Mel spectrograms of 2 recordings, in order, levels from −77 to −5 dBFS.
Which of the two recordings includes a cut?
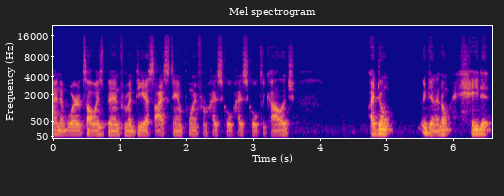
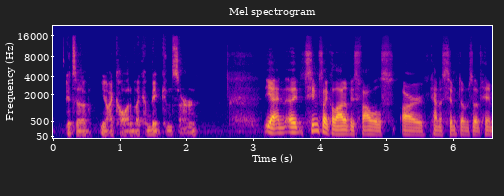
first; 1 cut; at 2.7 s

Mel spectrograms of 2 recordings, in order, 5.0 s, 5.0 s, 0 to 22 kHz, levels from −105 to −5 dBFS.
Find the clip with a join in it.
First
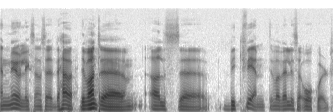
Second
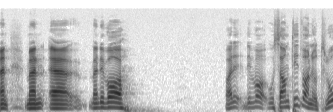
first; 2 cuts; at 1.1 s, 1.5 s

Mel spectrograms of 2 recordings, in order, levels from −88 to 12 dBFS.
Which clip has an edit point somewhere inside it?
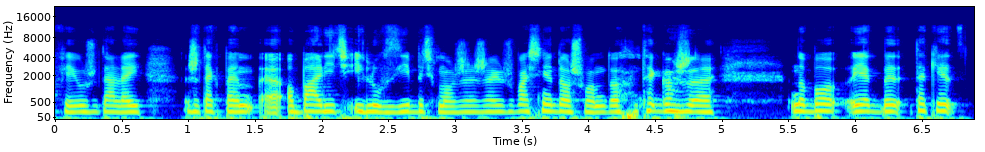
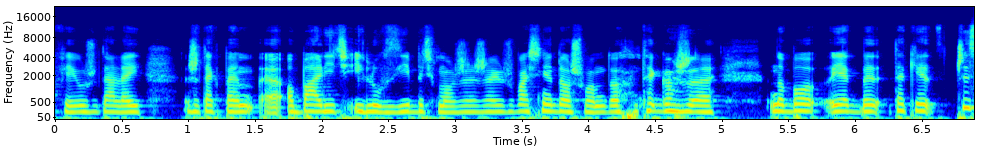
second; 1 cut; at 5.3 s

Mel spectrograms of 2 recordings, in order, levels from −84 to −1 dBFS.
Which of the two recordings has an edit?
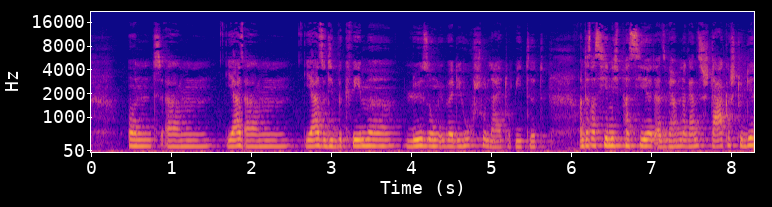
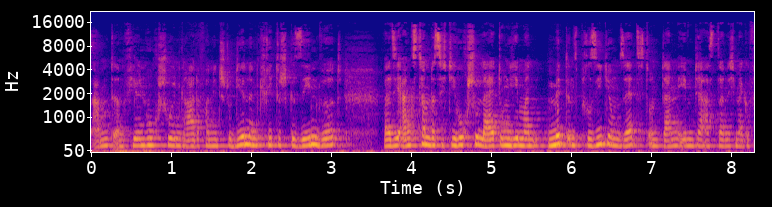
first; 3 cuts; at 1.9 s, 5.2 s, 6.2 s

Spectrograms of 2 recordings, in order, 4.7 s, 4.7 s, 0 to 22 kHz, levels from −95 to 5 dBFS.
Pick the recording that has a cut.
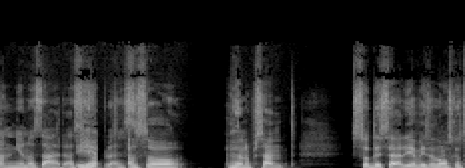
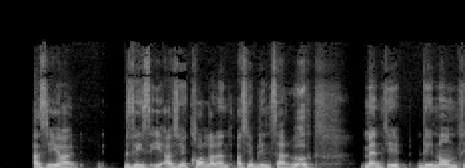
first; 1 cut; at 1.0 s

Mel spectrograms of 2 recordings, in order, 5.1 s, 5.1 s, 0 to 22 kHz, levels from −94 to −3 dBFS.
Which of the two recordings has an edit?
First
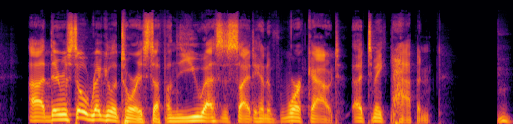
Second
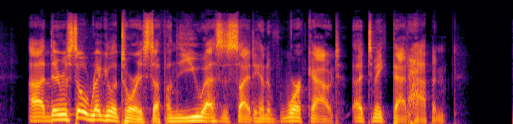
first; 1 cut; at 3.9 s

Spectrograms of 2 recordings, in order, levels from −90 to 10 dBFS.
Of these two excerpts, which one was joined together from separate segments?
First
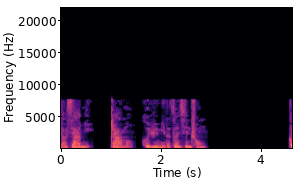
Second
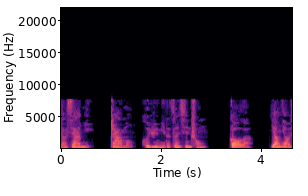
second; 1 cut; at 3.0 s

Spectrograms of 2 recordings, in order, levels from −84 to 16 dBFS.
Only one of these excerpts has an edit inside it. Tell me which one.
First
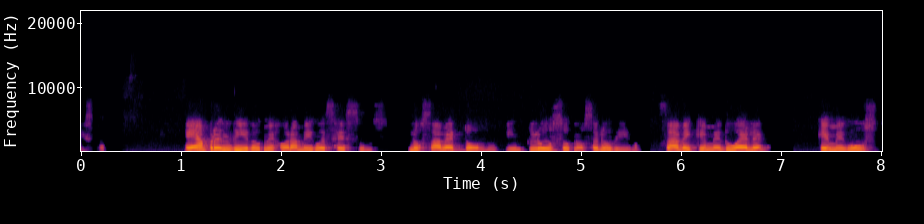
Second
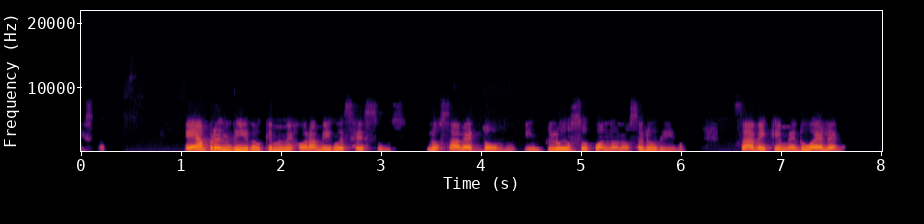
first; 4 cuts; at 1.8 s, 4.9 s, 5.7 s, 7.1 s

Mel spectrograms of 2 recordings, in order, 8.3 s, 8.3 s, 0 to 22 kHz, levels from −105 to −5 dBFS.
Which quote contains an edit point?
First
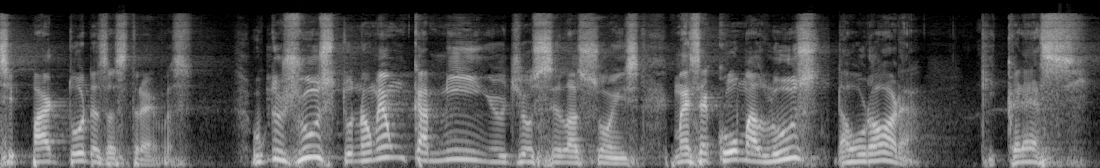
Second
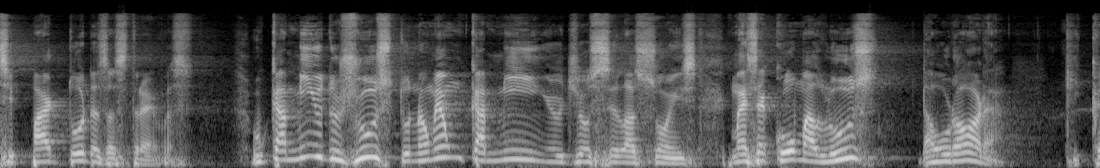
first; 2 cuts; at 2.0 s, 6.2 s

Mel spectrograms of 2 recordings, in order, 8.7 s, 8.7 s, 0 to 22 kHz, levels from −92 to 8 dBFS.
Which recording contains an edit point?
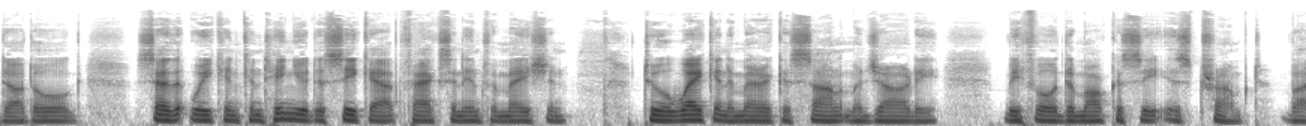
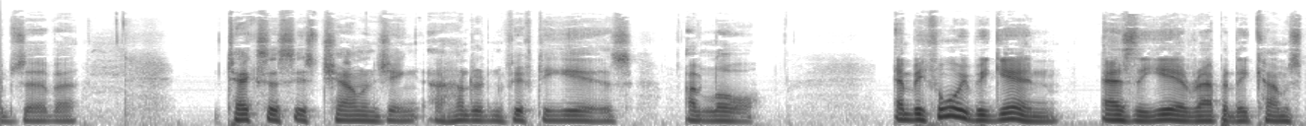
second; 1 cut; at 4.7 s

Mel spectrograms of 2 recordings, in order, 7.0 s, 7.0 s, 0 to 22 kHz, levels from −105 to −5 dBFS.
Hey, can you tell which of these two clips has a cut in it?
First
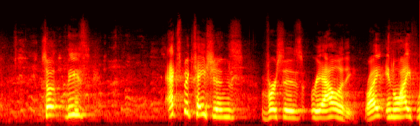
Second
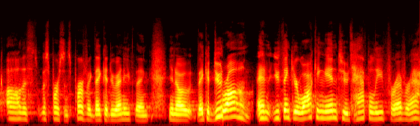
second; 4 cuts; at 1.8 s, 3.7 s, 4.2 s, 5.8 s

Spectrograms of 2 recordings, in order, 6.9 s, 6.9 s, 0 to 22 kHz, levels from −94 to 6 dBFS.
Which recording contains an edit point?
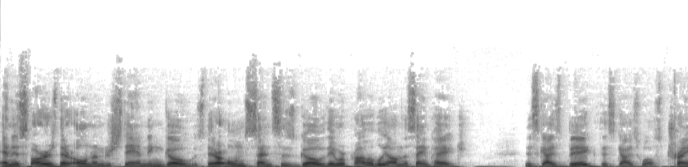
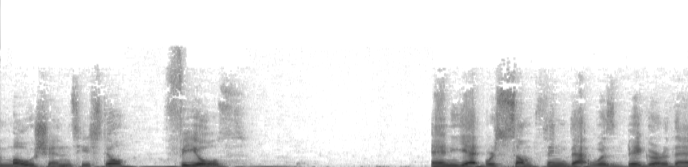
second; 1 cut; at 4.9 s

